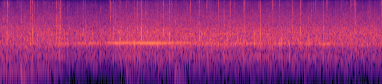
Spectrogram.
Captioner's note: crowd applauding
